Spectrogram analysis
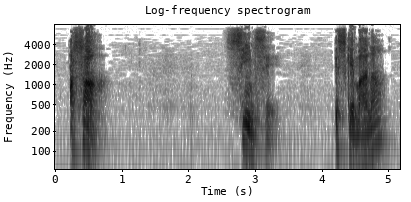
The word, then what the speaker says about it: عصا: عسى عسى عصا صاد کی آواز موٹی اور پر سنائی جائے گی. عصا عصا صاد کے تلفظ کے وقت زبان کی کیفیت پر توجہ کریں.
